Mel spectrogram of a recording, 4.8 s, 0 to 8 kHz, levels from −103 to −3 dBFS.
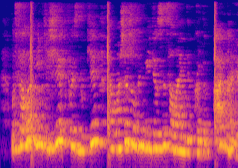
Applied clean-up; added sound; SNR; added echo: classical method WPE with log-MMSE.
